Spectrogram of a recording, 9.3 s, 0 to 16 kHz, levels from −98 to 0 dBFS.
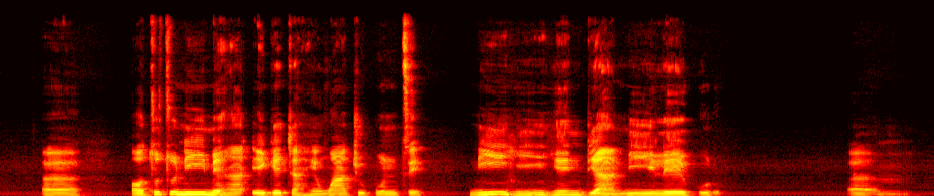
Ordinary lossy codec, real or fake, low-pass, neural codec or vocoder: none; real; 14.4 kHz; none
